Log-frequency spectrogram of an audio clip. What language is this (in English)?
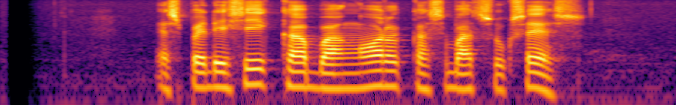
Sundanese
